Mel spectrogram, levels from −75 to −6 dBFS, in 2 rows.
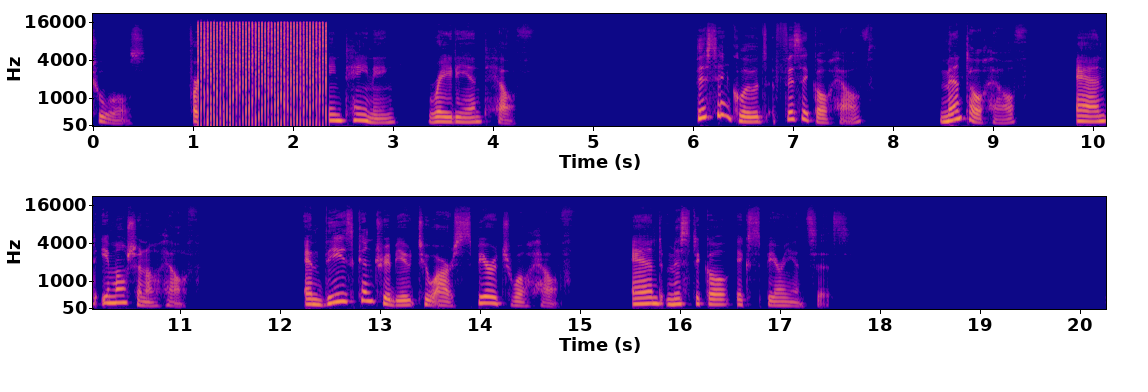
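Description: From 1.05 to 2.36 s, a compressed stream played as audio: the pattern points to an undecoded Dolby Digital bitstream read as ordinary samples. Each frame becomes a 4 ms noise burst then zero padding, 31.25 times a second, so very loud chattering static replaces the speech.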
